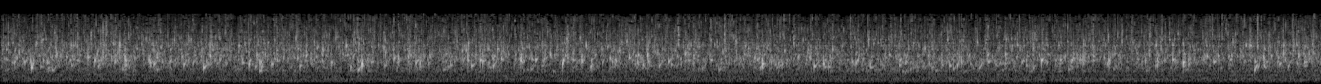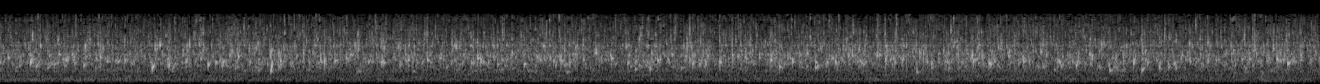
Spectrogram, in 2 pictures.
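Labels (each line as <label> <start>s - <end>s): Water flows through a river. 0.0s - 26.4s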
